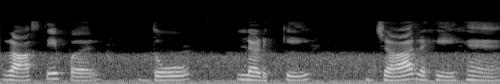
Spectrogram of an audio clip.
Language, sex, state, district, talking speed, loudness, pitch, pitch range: Hindi, female, Punjab, Pathankot, 85 wpm, -18 LUFS, 190 Hz, 180-200 Hz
